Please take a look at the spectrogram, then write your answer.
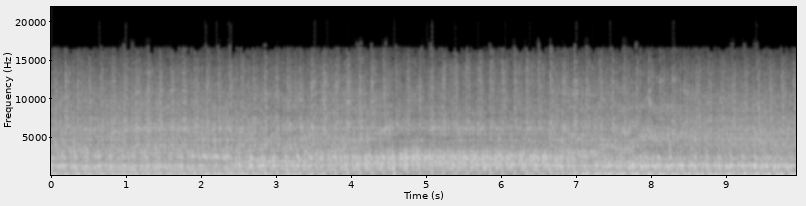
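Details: BMW M52 petrol straight-six idling with a busy, ticking clatter over its hum; weird abnormal engine noise at idle.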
